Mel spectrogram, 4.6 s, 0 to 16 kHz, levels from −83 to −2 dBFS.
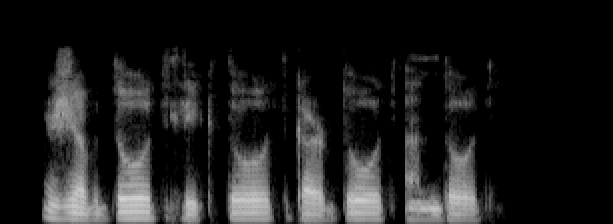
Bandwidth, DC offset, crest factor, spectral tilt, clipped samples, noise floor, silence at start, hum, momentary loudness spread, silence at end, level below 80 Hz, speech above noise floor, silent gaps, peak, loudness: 7.2 kHz; under 0.1%; 18 dB; -7.5 dB/octave; under 0.1%; under -90 dBFS; 0.35 s; none; 9 LU; 1 s; -52 dBFS; over 66 dB; none; -8 dBFS; -25 LUFS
